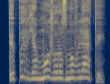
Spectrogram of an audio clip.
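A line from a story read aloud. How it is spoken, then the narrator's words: Exclaimed. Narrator (Ukrainian): вигукнула Еліза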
